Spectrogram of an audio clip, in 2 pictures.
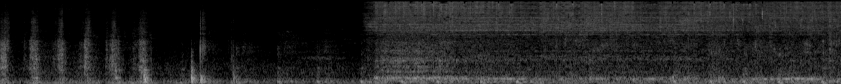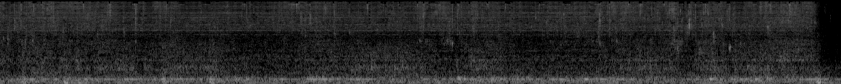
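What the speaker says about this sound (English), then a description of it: "we're gonna clean up some of the dirt and grease that's on the tools with dishwashing liquid" Tap water runs steadily into a sink while rusty garden tools are scrubbed with dishwashing liquid, a few brief knocks and clinks first, then a loud continuous gush that lasts to the end.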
